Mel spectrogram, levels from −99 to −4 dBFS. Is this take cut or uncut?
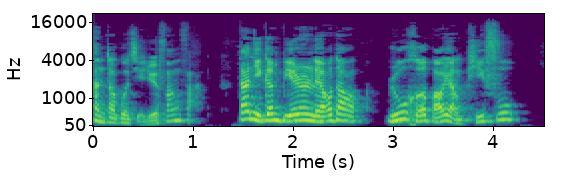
cut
